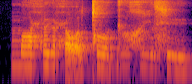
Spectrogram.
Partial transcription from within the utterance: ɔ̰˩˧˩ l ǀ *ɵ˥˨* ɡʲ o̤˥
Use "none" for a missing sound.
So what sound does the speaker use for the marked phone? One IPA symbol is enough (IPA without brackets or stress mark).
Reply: o˥˨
